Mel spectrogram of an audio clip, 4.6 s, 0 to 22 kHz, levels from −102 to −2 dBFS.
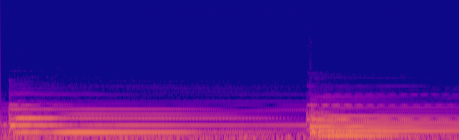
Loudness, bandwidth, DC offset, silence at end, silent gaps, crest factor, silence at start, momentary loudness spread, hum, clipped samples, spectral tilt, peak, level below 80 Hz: -43 LUFS; 2.1 kHz; under 0.1%; 0 s; none; 14 dB; 0 s; 16 LU; none; under 0.1%; -12.5 dB/octave; -30 dBFS; -58 dBFS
